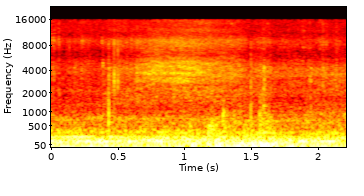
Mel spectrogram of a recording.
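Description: Steady low road and engine rumble inside a moving car's cabin, with a faint click about half a second in.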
